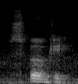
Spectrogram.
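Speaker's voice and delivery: low answer. Pretend. Streamer answers his own spooky, low and falling.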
